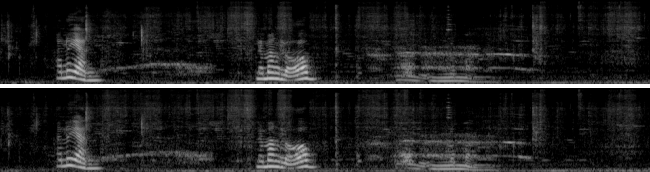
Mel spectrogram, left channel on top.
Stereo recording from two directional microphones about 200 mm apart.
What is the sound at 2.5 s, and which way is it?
Speech, 20° left (ahead or behind).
